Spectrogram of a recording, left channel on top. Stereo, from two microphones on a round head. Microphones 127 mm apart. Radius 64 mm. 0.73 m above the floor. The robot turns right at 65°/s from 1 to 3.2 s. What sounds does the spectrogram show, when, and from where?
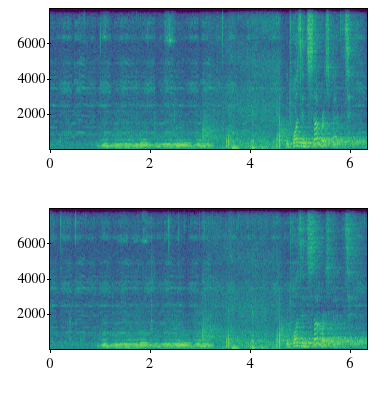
3.0 s footsteps: 25° right (ahead or behind), 1.3 m; by 4.6 s 35° left (ahead or behind), 0.8 m
4.7 s a man speaking: 45° left (ahead or behind), 1.2 m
